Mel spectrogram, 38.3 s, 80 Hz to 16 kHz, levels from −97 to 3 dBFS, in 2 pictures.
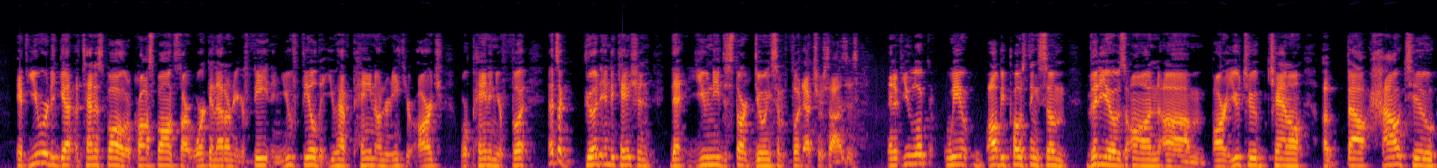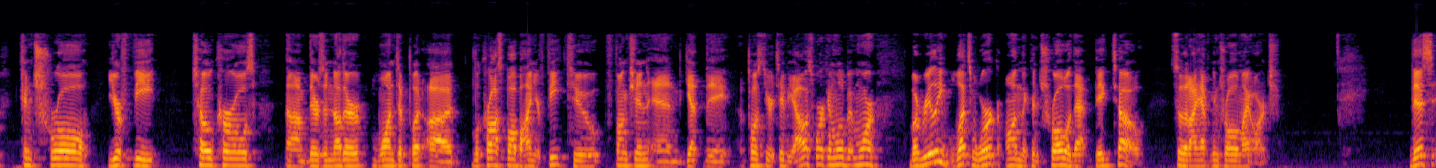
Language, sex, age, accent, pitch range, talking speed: English, male, 30-49, American, 125-150 Hz, 180 wpm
